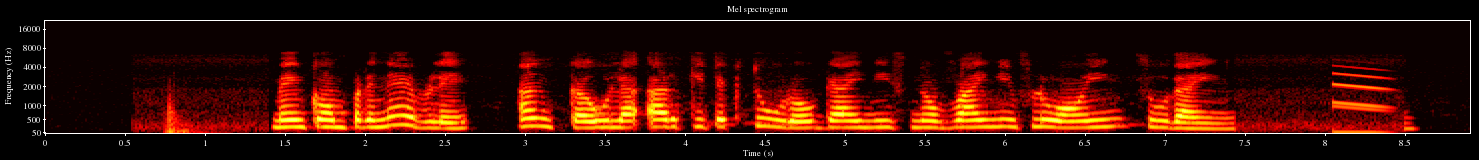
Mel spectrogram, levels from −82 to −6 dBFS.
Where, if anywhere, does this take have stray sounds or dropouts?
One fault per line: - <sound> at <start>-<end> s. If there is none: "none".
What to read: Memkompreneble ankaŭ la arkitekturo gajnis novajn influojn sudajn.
- thud at 0.7-1.2 s
- chirp at 8.0-8.5 s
